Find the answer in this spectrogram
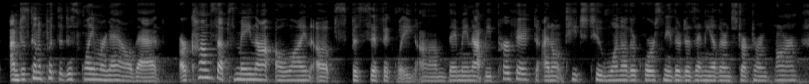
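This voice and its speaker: Speaking at a moderate pace with hardly any pauses, a woman has a plain, everyday voice, fairly low in pitch, with ordinary pitch variation. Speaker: nursing professor. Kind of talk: lecture. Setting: recorded online course video.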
